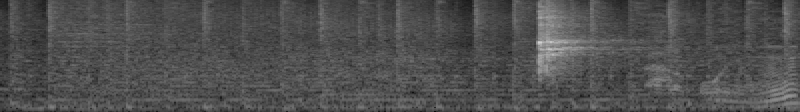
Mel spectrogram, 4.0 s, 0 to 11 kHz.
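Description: A baseball bat meeting a pitched ball: one sharp impact with a short ringing, about two and a half seconds in, over steady background music. It is solid contact, a line drive tracked at about 80 mph off the bat.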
